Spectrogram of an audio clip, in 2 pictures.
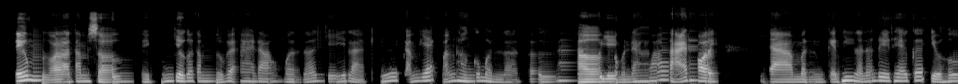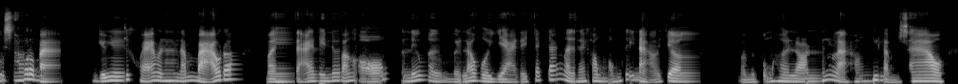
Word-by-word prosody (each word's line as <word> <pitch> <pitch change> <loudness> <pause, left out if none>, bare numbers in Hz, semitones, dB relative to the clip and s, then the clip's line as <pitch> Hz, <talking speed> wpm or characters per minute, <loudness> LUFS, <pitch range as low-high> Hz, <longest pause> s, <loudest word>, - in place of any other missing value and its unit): Nếu 175 +4 +10
mà, 200 -2 +4
gọi 110 +2 +3
là, 120 - +3
tâm 140 +4 -1
sự 120 -2 +3 0.2
thì 115 -2 -5
cũng 145 +5 -3
chưa 155 -2 +5
có 155 - 0
tâm 145 -1 -4
sự 110 - -3
với 150 - -2
ai 140 -1 -5
đâu. 130 0 -5
Mình 120 -2 -6
á 130 +4 -4
chỉ 135 0 -5
là, 125 -8 -4
kiểu, 155 +7 -1
cảm 145 - -5
giác 180 +5 0
bản 155 - -3
thân 155 -4 +2
của 165 - -3
mình 135 -8 -2
là 110 -2 -10
tự 120 -1 -6 0.2
ờ, 120 0 +7
bây 130 +2 +4
giờ 130 - +1
mình 115 0 -4
đang 135 +3 -1
quá 200 +6 0
tải 170 - +5
thôi 145 -5 +5 0.5
và 115 -1 +3
mình, 115 -1 -5
kiểu 115 0 -3
như 180 0 +5
là, 155 - +1
nó 140 - -3
đi 170 -1 +1
theo 160 -1 +1
cái 185 +3 +1
chiều 120 -3 +1
hướng 150 +4 0
xấu 185 0 0
đó 235 - +4
bạn. 130 -7 +2 0.4
Kiểu 155 +2 +2
như, 180 0 +2
sức 225 - -4
khỏe - - +2
mình 180 -2 +1
hông 170 0 0
đảm 160 +5 -1
bảo 180 +1 +6
đó, 230 +2 0 0.2
mà 125 - 0
hiện 125 0 -2
tại 155 +3 0
thì 155 - -1
nó 170 +4 -2
vẫn 180 0 0
ổn, 130 - -1
mà 140 - -7
nếu 175 +8 -1
mà 160 - -4 0.2
về 120 - -4
lâu 160 +6 +1
về 145 -5 -1
dài 125 -3 -2
thì 125 - -6
chắc 190 +9 -8
chắn 220 +2 -3
là 185 -10 0
sẽ 140 +3 -3
không 155 -3 -3
ổn 130 +5 -7
tí - - -5
nào 105 -1 0
hết 125 - -7
trơn. 140 -5 +4 0.5
Mà 110 - -9
mình 115 0 -7
cũng 135 +5 -8
hơi 150 -2 -1
lo 130 -1 +1
lắng 140 +11 -4
là 185 - +2
hông 135 +2 -8
biết 210 - 0
làm 110 -3 -4
sao, 145 +3 +3
140 Hz, 295 wpm, -24 LUFS, 125-165 Hz, 0.5 s, Nếu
